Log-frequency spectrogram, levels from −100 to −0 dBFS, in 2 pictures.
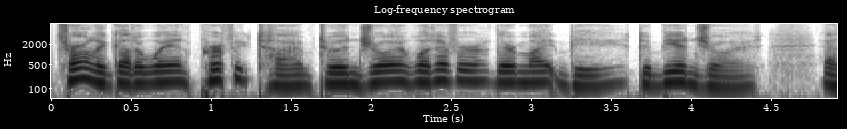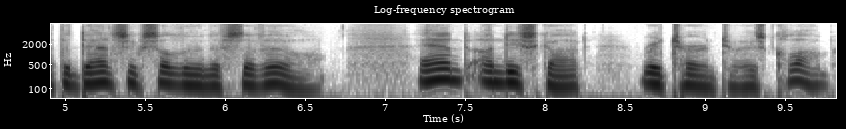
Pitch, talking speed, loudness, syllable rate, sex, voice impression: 140 Hz, 170 wpm, -17 LUFS, 5.1 syllables/s, male, masculine, middle-aged, slightly relaxed, weak, slightly dark, soft, raspy, calm, friendly, wild, kind, modest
